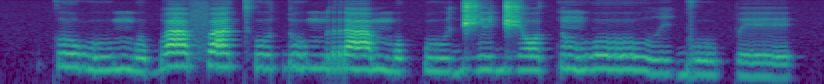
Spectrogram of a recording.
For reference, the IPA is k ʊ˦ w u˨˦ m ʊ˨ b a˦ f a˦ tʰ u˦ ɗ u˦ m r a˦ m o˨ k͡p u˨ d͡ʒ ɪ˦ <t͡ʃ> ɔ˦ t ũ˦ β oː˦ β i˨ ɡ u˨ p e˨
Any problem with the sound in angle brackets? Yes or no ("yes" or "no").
yes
